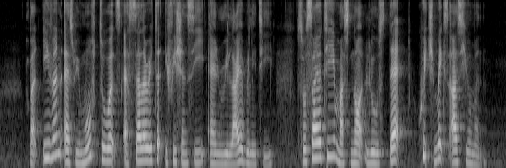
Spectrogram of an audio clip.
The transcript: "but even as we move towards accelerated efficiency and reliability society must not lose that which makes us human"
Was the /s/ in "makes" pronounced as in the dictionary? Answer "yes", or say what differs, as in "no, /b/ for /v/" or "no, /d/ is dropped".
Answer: yes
